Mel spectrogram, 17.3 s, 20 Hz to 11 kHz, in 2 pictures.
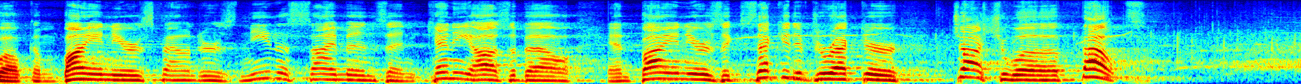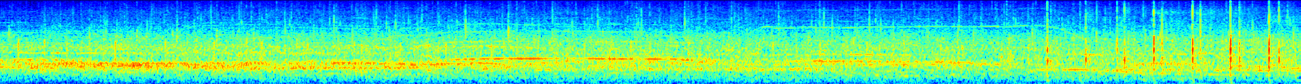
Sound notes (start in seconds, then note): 8.1 applause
